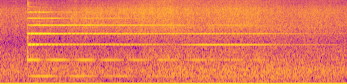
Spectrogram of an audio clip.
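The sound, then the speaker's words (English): A single meditation bell is struck once and rings out softly, its clear shimmering tones slowly fading over a few seconds against a quiet background. “So the bell is the invitation to bring the awareness back to the surface, maybe to your surroundings, and noticing whatever your experience was there, what might have been helpful or informative.”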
